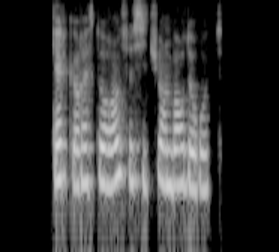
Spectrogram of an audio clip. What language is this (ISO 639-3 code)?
fra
